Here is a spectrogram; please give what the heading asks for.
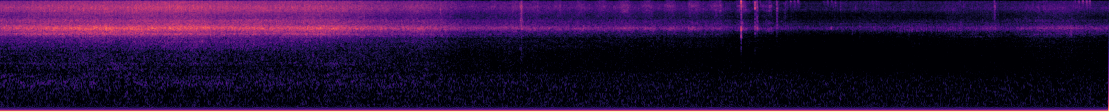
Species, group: Tettigonia cantans, Orthoptera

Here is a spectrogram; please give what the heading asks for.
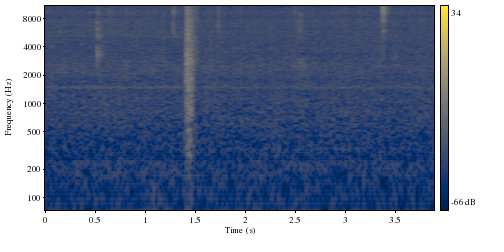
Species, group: Gryllotalpa gryllotalpa, Orthoptera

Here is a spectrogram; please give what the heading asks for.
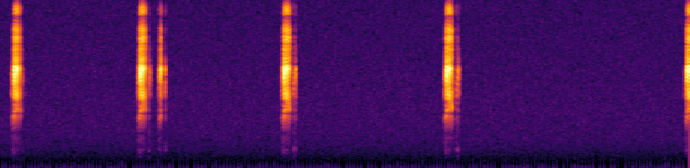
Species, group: Steropleurus andalusius, Orthoptera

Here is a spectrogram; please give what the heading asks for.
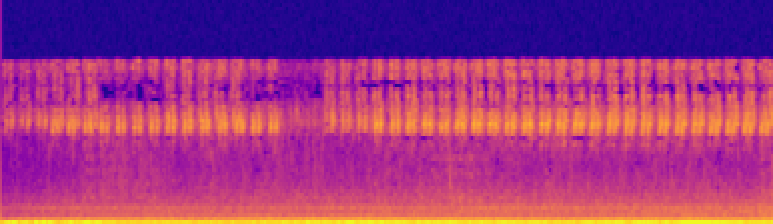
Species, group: Tettigonia viridissima, Orthoptera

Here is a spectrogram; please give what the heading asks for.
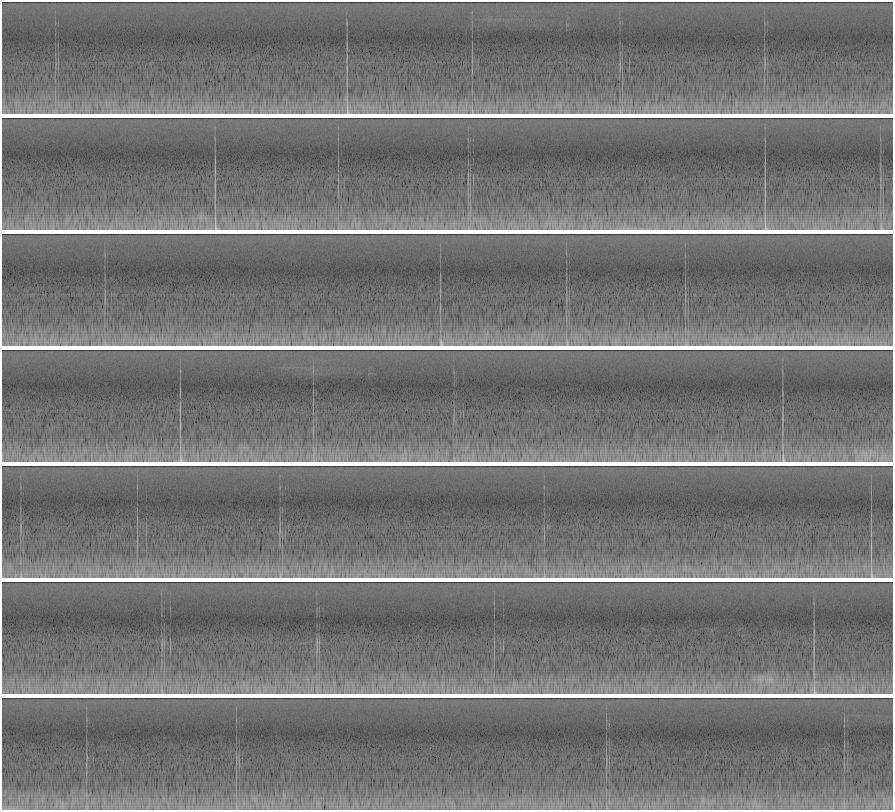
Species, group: Poecilimon hamatus, Orthoptera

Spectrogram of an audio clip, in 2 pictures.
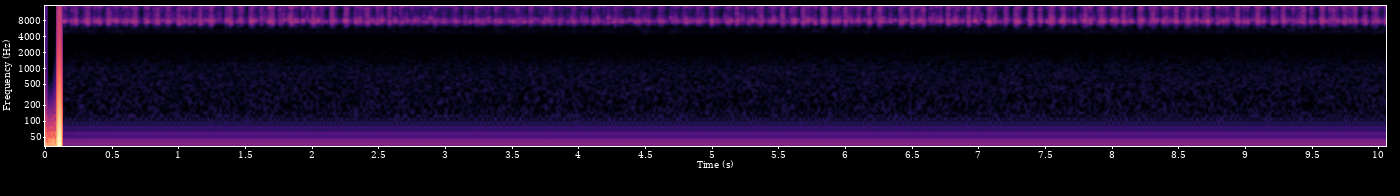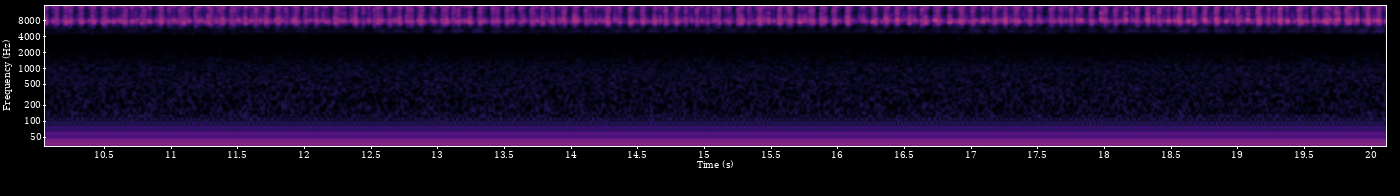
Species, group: Decticus albifrons, Orthoptera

